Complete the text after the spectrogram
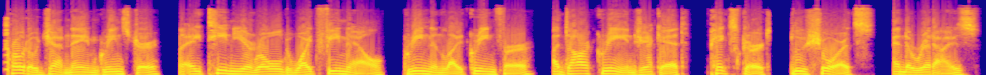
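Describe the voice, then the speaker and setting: Man voicing a formal news anchor, low voice, dry close sound, stiff bulletin reading. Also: dry recording, lightly acted, rough recording. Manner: stiff, formal announcing with clumsy phrasing. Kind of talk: scripted breaking-news bulletin.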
